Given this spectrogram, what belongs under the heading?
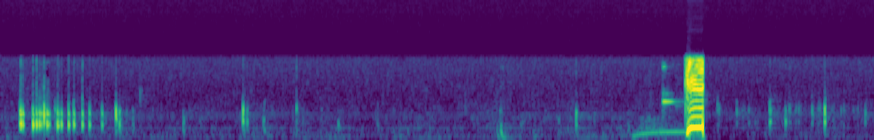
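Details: A person's own stomach noises: bubbling, gurgling bursts, then a rising, squeaky growl from the belly; ordinary rumbling (borborygmi) from gas and fluid moving through the gut.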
